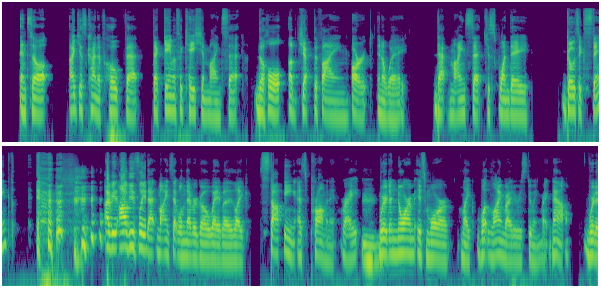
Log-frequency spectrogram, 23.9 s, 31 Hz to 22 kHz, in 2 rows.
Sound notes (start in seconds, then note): 12.6 both laugh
